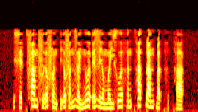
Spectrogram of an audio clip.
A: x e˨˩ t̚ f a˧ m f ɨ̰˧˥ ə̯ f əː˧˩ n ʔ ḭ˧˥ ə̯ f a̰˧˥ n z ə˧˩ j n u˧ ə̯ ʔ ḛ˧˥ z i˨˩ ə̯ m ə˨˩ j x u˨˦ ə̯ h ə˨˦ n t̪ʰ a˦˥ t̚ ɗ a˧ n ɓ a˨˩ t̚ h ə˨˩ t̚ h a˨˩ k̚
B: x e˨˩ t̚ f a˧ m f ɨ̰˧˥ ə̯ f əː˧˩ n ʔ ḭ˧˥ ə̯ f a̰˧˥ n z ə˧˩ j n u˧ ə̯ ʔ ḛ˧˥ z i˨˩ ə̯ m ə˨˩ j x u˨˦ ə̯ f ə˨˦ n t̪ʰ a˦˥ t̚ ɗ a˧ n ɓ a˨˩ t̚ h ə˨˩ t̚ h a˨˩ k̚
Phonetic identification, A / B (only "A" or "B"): A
